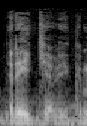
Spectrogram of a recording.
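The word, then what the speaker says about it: Reykjavík: Так все-таки какое ударение, ты знаешь? – Я думаю, Рейкьявик. – Правильно. Рейкьявик. Мы, мы говорим, я Епи и Рейкьявик, если по-исландски.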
